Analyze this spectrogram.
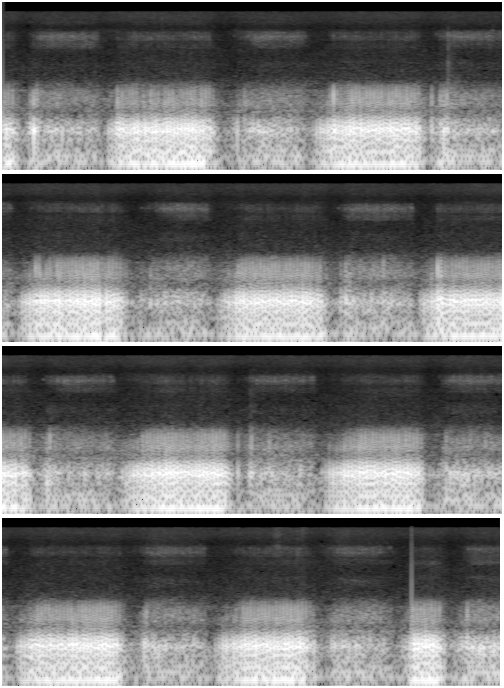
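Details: Domestic cat purring continuously for twenty seconds, a low, even rumble in steady breath cycles roughly every one and a half seconds, calm and close.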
